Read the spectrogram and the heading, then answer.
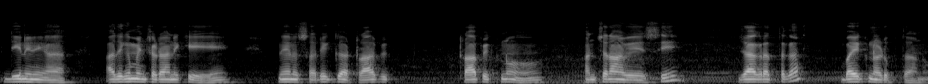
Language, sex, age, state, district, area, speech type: Telugu, male, 45-60, Andhra Pradesh, Kadapa, rural, spontaneous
